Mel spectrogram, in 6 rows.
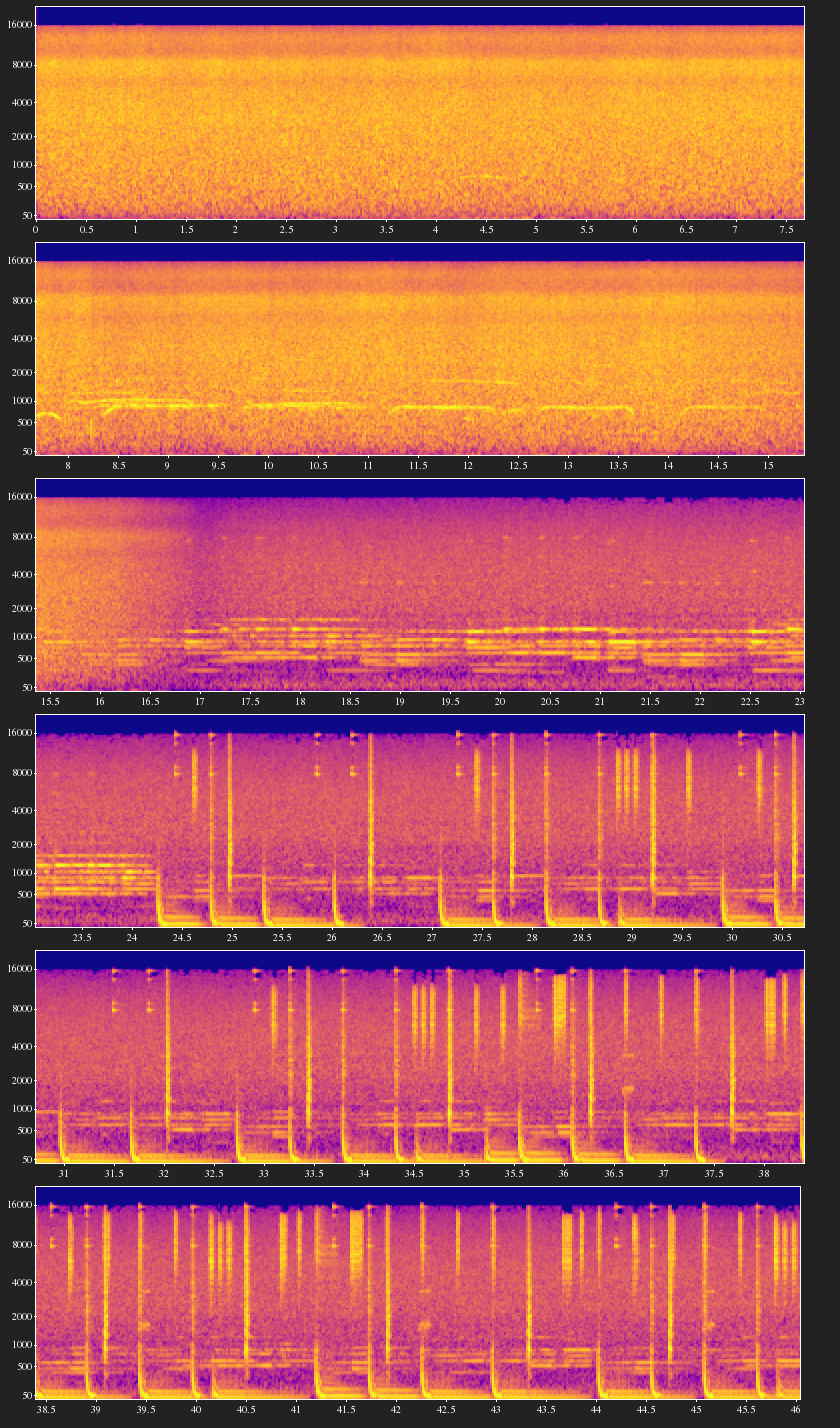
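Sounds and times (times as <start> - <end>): whitewater roaring through rapid: 0.0 - 16.8
music with repeating melody: 16.2 - 46.0.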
